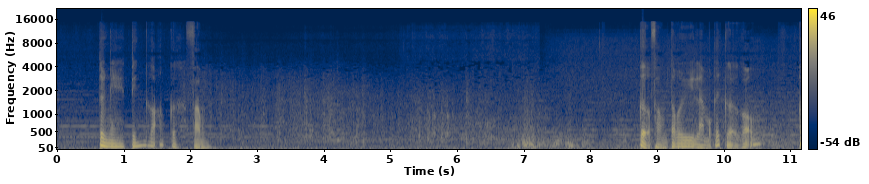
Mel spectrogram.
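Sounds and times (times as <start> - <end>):
heavy rain: 0.0 - 11.1
speech: 0.6 - 2.4, 8.8 - 11.1
howling wind: 2.3 - 11.1.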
